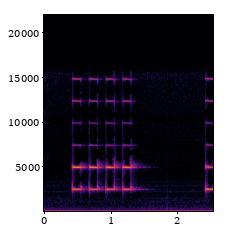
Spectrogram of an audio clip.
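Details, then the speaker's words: Uni-Byte 6-digit clock/timer kit on Atmel microcontroller; groups of four sharp high beeps about four a second, short pause, repeating; alarm keeps sounding indefinitely and pressing the button two seconds fails to silence it. "it seems to just keep going on beeping is there a way to stop it from beeping"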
